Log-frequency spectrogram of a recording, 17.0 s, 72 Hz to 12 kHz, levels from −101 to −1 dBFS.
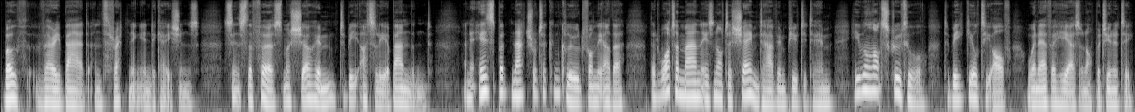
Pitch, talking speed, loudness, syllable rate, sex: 115 Hz, 180 wpm, -20 LUFS, 5.4 syllables/s, male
